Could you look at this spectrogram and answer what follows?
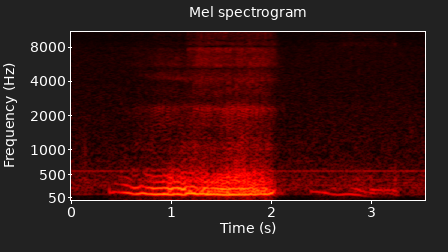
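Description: One loud, drawn-out rumbling snore on the in-breath, then a softer breath out in a quiet room: snoring.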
